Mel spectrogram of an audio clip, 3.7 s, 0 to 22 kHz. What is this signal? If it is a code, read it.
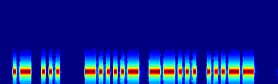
Morse code, heard as a keyed tone, about 25 wpm, 600 Hz. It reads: AS -73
